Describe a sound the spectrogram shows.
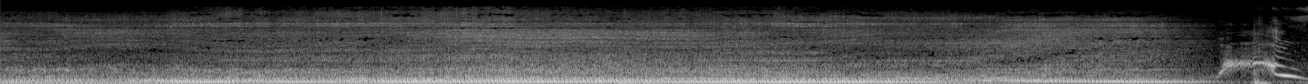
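A riding lawn mower engine drones steadily nearby, outdoors.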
